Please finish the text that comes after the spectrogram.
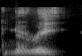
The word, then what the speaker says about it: Nuri: took the demos to Eric Narie. Eric Narie, that's spelled Nuri.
